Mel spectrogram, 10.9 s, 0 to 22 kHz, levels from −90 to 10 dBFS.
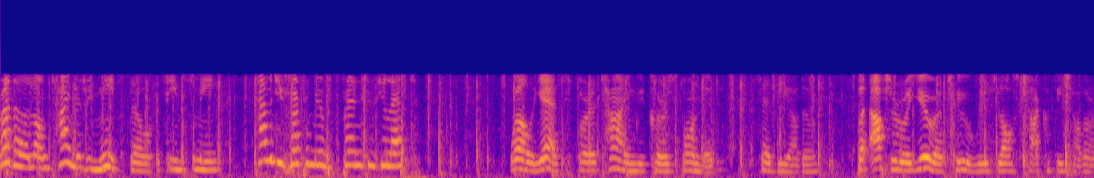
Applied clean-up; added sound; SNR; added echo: none; Run; 16 dB; reverberation time 0.2 s.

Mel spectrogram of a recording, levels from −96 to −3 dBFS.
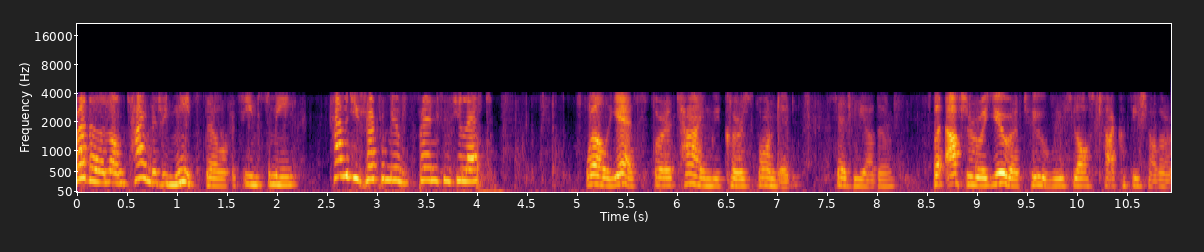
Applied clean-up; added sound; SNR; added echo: neural separator model SepFormer DNS4.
